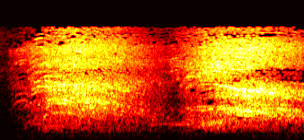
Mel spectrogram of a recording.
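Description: A crowd of devotees roars and screams together in a dense, loud wall of voices that swells, dips briefly in the middle, then surges up again before tapering off.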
